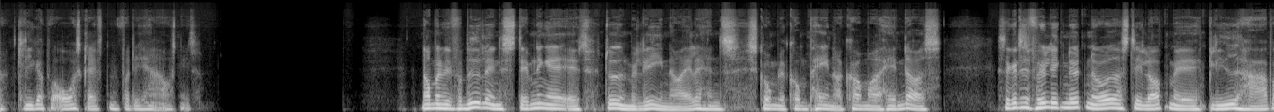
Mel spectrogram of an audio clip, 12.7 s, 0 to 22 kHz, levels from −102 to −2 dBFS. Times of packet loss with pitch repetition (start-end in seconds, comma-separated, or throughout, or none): none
